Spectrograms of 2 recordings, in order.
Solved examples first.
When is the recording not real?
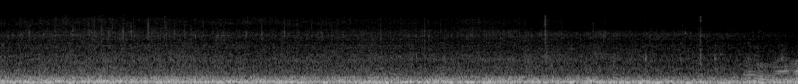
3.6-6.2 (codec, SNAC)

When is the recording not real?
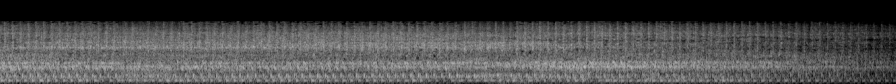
1.2-1.8 (codec, SNAC); 4.6-5.1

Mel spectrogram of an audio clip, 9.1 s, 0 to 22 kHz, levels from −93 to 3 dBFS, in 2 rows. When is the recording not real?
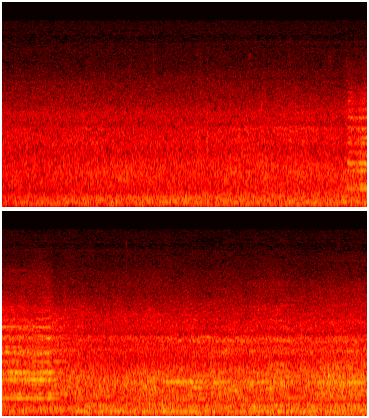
4.9-5.5 (codec, SNAC); 6.2-8.5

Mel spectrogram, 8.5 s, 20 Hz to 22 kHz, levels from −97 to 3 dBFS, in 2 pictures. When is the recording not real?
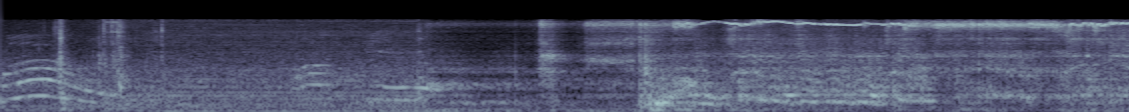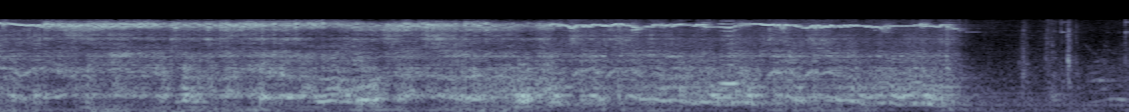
1.6-2.6 (codec, SNAC); 3.4-4.0; 4.4-6.3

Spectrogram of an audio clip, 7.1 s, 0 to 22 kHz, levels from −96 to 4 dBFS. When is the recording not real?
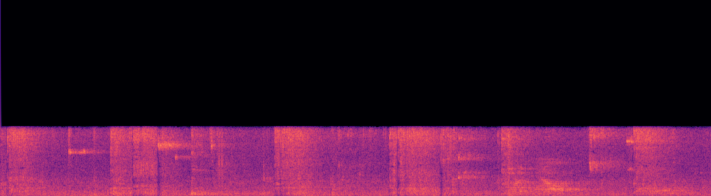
none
